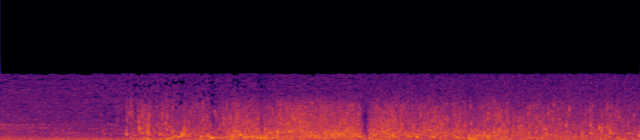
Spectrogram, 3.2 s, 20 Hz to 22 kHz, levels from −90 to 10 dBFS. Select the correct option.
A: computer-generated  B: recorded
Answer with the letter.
B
